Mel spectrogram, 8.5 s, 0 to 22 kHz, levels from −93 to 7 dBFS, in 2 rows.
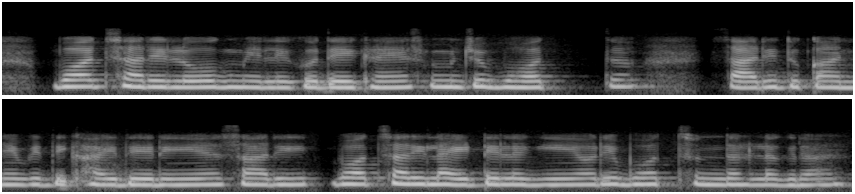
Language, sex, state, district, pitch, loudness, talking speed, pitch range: Hindi, male, Uttar Pradesh, Jyotiba Phule Nagar, 245 Hz, -23 LUFS, 225 wpm, 235-255 Hz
